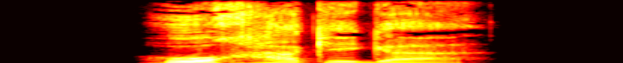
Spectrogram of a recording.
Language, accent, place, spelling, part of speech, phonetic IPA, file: German, Germany, Berlin, hochhackiger, adjective, [ˈhoːxˌhakɪɡɐ], De-hochhackiger.ogg
- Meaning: inflection of hochhackig: 1. strong/mixed nominative masculine singular 2. strong genitive/dative feminine singular 3. strong genitive plural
